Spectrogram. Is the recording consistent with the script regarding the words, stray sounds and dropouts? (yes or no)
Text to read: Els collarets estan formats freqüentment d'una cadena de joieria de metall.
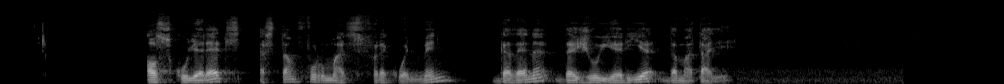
no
